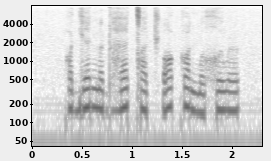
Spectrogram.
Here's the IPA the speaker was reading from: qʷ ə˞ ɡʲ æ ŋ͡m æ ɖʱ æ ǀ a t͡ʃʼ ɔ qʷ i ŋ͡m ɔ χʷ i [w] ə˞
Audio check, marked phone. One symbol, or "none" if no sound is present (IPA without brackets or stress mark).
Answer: w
